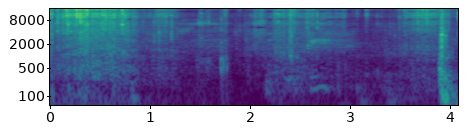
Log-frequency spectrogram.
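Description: A plastic bag rustles and crinkles up close.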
